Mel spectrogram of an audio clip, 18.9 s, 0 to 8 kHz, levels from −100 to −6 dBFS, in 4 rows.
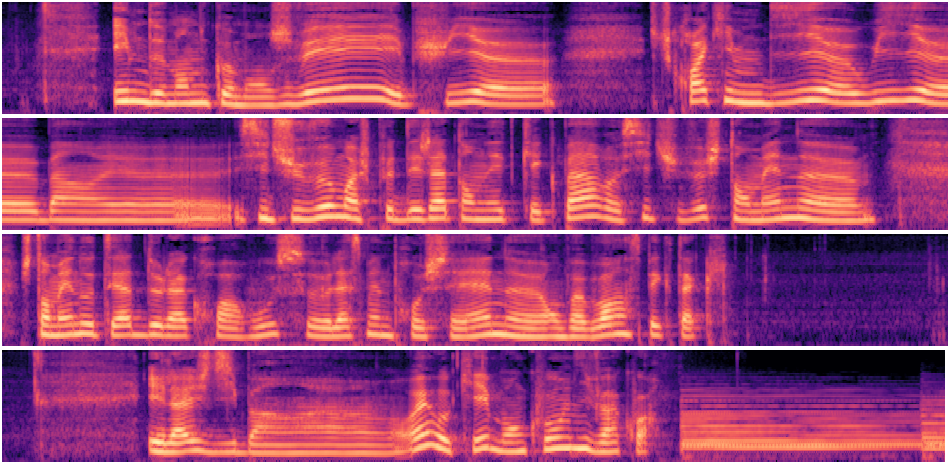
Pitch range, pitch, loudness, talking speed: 185-225 Hz, 205 Hz, -20 LUFS, 215 wpm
